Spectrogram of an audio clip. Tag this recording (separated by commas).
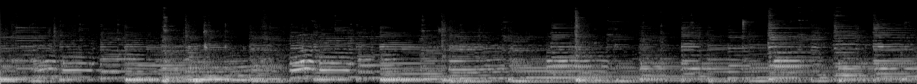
Guitar, Music, Plucked string instrument, Musical instrument, Strum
